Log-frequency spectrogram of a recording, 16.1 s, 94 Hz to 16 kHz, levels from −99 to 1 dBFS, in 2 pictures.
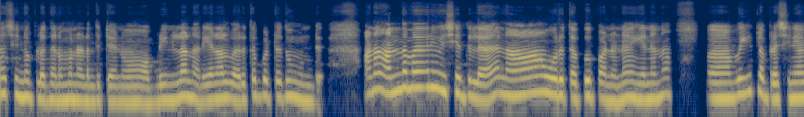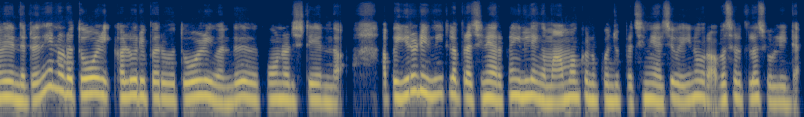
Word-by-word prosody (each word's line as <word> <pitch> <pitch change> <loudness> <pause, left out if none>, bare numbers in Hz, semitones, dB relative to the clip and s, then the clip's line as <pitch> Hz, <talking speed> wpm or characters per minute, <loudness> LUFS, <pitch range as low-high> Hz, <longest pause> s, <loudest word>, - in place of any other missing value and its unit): தான் 265 -1 -1
சின்னப் 230 -3 0
பிள்ளைத்தனமா 200 0 -1
நடந்துட்டேனோ" 185 -1 -3 0.2
அப்படி 185 +3 -3
எல்லாம் 235 0 +3
நிறைய 195 +1 -1
நாள் 215 +1 +1
வருத்தப்பட்டதும் 230 +2 -2
உண்டு. 190 +5 -5 0.5
ஆனா 320 - +3
அந்த 320 +5 +3
மாரி 350 0 +4
விஷயத்துல 240 -8 +1 0.3
நான் 265 +4 +4
ஒரு 245 -1 +5
தப்பு 215 +3 +2
பண்ணுனேன். 210 +2 0
என்னன்னா, 210 +5 -1 0.7
வீட்டுல 275 +1 0
பிரச்சனாவே 220 +2 +2
இருந்திட்டு 200 +1 -1
என்னோட 290 -5 +2
தோழி, 260 -2 +5
கல்லூரி 235 +1 +2
பருவ 210 -2 -2
தோழி 235 +2 +3
வந்து 190 +5 -3 0.2
ஃபோன் 210 0 -1
அடிச்சிட்டே 200 +1 -3
இருந்தா. 185 -1 -7 0.4
அப்ப 210 - -8
இருடி 295 0 +2
வீட்டுல 260 -1 -3
பிரச்சனை 215 +2 0
இருக்கு. 240 +5 -2
இல்ல 235 +1 +2
எங்க 195 -2 -1
மாமாக்கு 225 +3 -1
இன்னும் 200 0 -5
கொஞ்சம் 195 0 -4
பிரச்சனை 210 +3 -4
ஆயிருச்சு. 200 +4 -3
வைன்னு 215 +4 -2
ஒரு - - -4
அவசரத்துல 210 +2 -3
சொல்லிட்டேன். 185 -1 -8
220 Hz, 175 wpm, -25 LUFS, 195-245 Hz, 0.7 s, ஒரு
